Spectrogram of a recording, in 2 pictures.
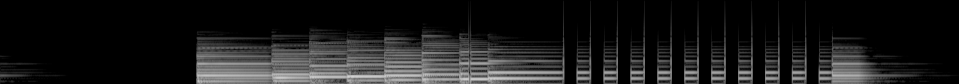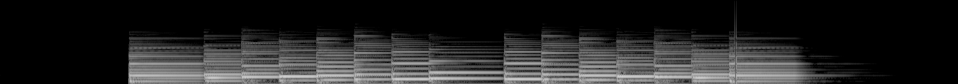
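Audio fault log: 4.69 s and 16.94 s, Bluetooth stall: the sound drops to silence for a very brief moment, 18 ms at the first point and 15 ms at the second, then carries on as if nothing had happened. Gaps this short with a clean restart fit a wireless link that likely lost a few packets to interference, so the headphones' small buffer ran empty and playback paused until the retransmitted data arrived.
5.64 to 8.33 s, stutter with silent gaps: a fragment of about 131 ms plays, falls to dead digital silence for about 138 ms, then the same fragment plays again, repeating ten times at a steady 269 ms rhythm before normal playback returns. That even repeat-and-gap pattern points to a stalled player or stream that likely kept retrying, replaying its last buffered piece each time and then running dry. Whatever should have sounded in that stretch is missing.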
